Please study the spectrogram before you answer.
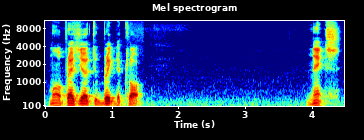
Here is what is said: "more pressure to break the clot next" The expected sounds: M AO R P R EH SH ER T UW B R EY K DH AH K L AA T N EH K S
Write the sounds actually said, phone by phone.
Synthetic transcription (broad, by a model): M AO P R EH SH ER T UW B R EY K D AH K L AA T N EH K S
